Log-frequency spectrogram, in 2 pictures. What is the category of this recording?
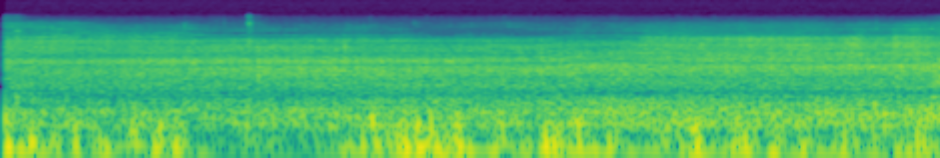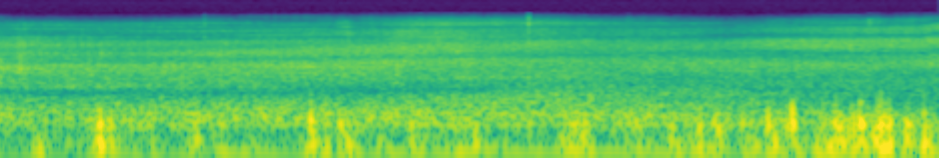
Soundscapes > Urban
